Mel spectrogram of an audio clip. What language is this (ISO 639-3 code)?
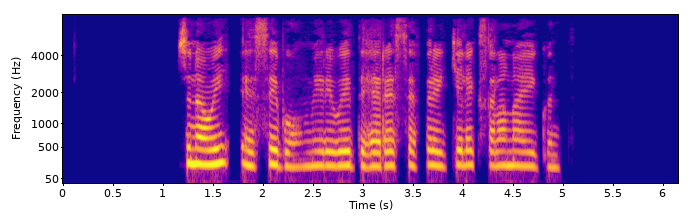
kur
